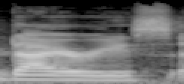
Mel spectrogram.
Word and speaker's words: diurese: And the big question is, do they transfuse or diurese? I feel like I'm saying that wrong. – I think you got it. – Yeah. Transfuse or diurese.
